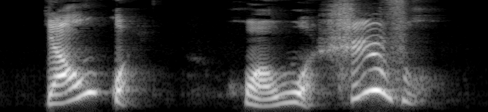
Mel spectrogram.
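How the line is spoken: Loud shout. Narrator (Chinese): 悟空 高声叫道

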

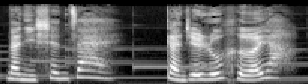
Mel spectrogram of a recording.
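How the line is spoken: Admiring. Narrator (Chinese): 大灰狼赞叹道

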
